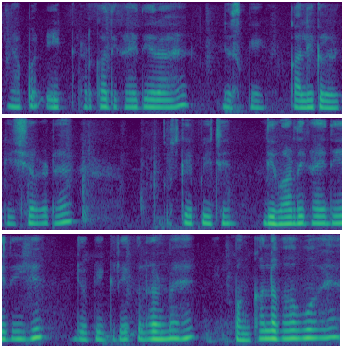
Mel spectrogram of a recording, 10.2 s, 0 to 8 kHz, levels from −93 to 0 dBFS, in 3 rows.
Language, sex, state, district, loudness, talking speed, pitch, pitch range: Hindi, female, Bihar, East Champaran, -36 LUFS, 190 wpm, 195 Hz, 190-210 Hz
